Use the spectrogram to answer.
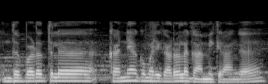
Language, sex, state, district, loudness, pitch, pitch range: Tamil, male, Tamil Nadu, Kanyakumari, -15 LUFS, 150 Hz, 140-160 Hz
